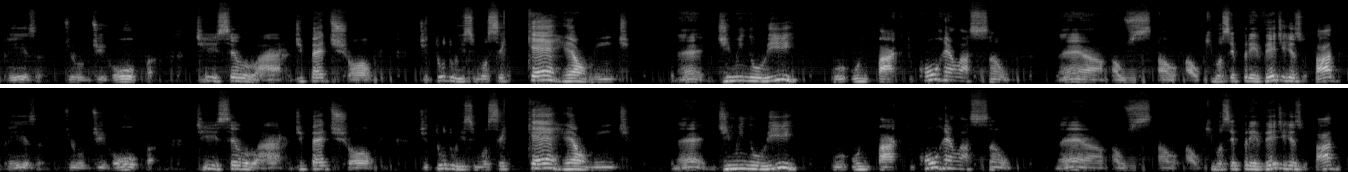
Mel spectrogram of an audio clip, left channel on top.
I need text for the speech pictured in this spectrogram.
de roupa, de celular, de pet shop, de tudo isso, e você quer realmente, né, diminuir o impacto com relação, né, ao que você prevê de resultado,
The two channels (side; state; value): both; normal; correlation 0.44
